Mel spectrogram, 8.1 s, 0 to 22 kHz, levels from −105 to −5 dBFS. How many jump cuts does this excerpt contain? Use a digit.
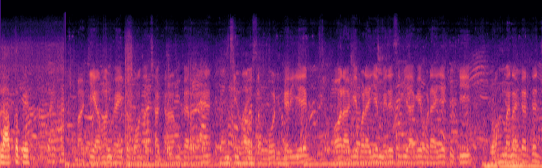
1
